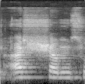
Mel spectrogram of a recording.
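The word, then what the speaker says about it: الشمس: जैसे अल कमरू, अल कमरू, कमर में अल को प्रोनाउंस किया गया, लेकिन अशमसु में लाम को ड्रॉप कर दिया गया और शीन को पढ़ा गया अलिफ के साथ, अशमसु, अशमसु।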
